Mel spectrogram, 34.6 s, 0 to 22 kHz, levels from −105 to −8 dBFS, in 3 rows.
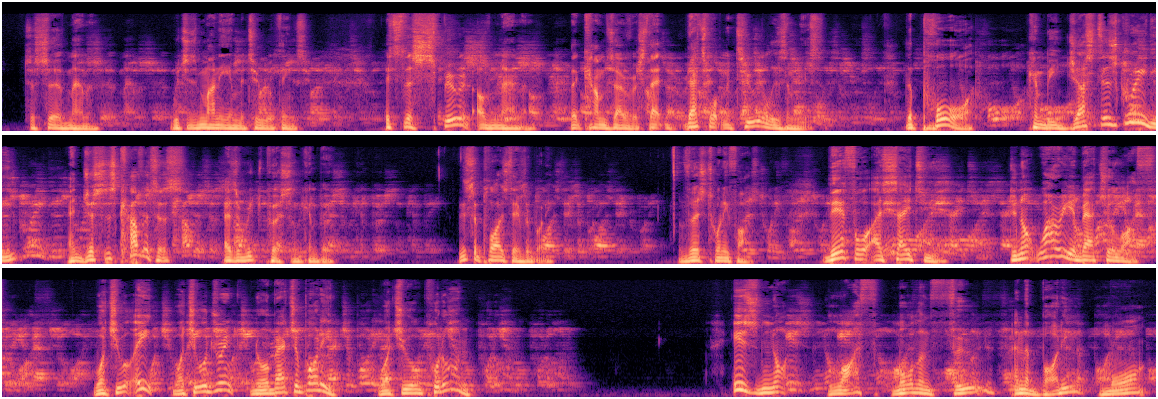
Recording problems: echo of what is said; strong; throughout; 520 ms later, 10 dB below the speech

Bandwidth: 15 kHz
